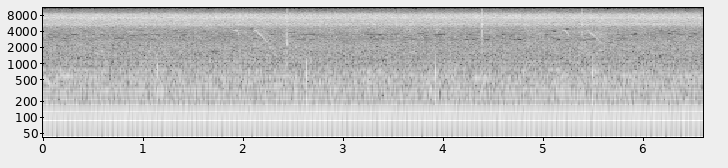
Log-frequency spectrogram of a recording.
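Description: Steady night ambience: a continuous high-pitched drone of insects over a low steady hum, with a few faint short chirps.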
